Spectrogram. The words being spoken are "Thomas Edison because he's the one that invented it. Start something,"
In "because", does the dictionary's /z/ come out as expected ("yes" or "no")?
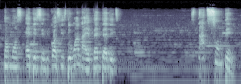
no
